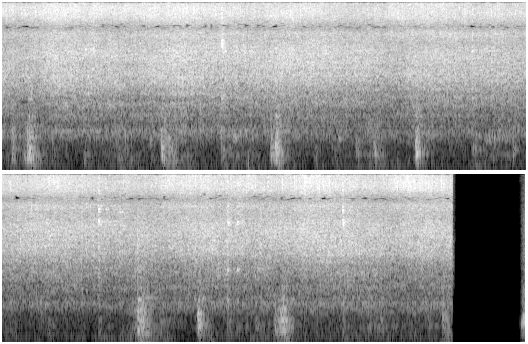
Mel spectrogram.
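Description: Cauliflower singara filling sizzling in a kadai while a spatula stirs and scrapes it, with irregular scraping strokes about once a second over a steady frying hiss. The sound cuts off abruptly near the end.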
